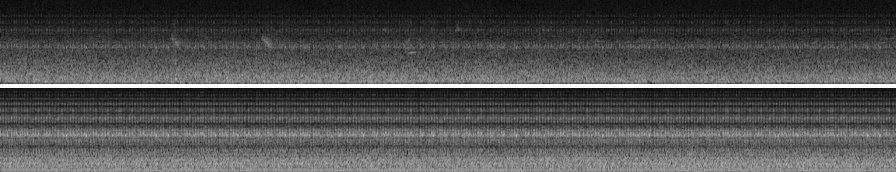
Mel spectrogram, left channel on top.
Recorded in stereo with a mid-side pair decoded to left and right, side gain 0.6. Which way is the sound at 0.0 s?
60° right.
